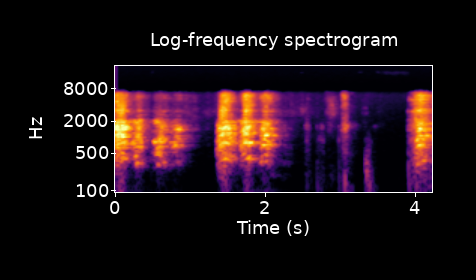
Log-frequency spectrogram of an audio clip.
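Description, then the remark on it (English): A dog barks in loud, clustered bursts: a pair of barks, a quick run of several more, then short yips and whines before another bark at the end. “Uh, fucking, fucking dog here cheapest.”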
